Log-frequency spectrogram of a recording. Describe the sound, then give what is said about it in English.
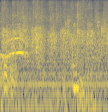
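Faint audience clapping runs as a soft, steady patter throughout, evenly spread without distinct individual claps and without clear rises or breaks. “y'all can go ahead and clap”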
